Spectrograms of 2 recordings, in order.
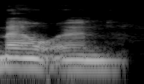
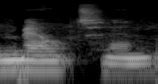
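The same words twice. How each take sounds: First: MELTON said with the T left out; dropped T. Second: MELTON with the T pronounced; sounded T. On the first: Explaining how I speak, Melton without its T. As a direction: swallow the T in Melton. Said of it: "I miss the T out". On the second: Contrasting with how I speak, Melton with its T. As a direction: say Melton with a clear T in it. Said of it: "Instead of Melton". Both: Shown as a demonstration.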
